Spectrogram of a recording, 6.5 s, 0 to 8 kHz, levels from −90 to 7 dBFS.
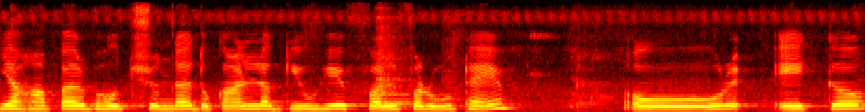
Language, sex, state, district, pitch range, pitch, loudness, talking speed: Hindi, female, Uttar Pradesh, Budaun, 245-330 Hz, 260 Hz, -20 LUFS, 130 wpm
